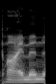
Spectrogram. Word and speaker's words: Paimon: I'm, I'm going to say King Paimon because that's how they say it at the end of the film, but uh, it can also be said Pyman, as you pointed out before we started this interview.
